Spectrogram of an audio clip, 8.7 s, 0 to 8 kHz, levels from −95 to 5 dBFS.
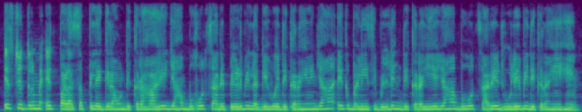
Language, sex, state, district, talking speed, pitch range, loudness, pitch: Hindi, female, Madhya Pradesh, Bhopal, 255 wpm, 200-225 Hz, -14 LUFS, 205 Hz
